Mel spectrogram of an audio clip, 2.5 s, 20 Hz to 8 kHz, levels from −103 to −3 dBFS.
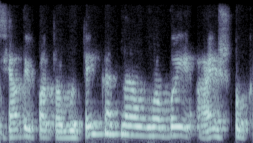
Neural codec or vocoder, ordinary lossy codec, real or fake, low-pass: none; Opus, 64 kbps; real; 7.2 kHz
